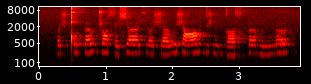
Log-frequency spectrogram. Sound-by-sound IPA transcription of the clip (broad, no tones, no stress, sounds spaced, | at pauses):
ə ʃ ǃ u θ ɜ v ɖ͡ʐ ɒ s ɪ ɕ ɜː ç əː ʃ ɜ β ɪ ʃ ɑː v d ɪ ʃ ŋ i ɡ ʌː s θ əː m i ŋ ə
